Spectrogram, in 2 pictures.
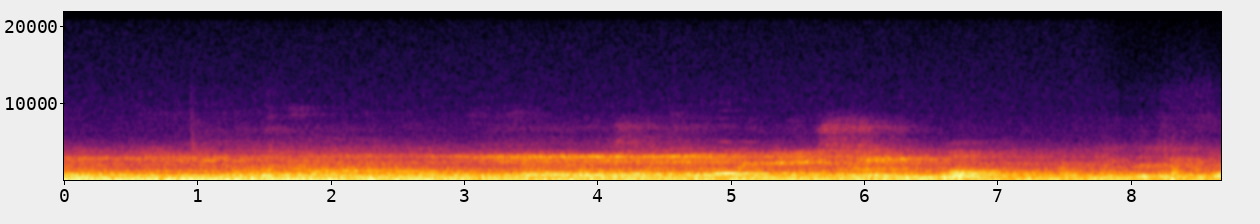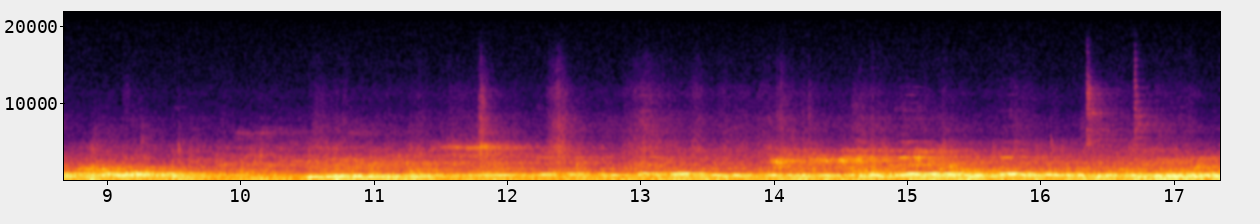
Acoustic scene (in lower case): subway station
